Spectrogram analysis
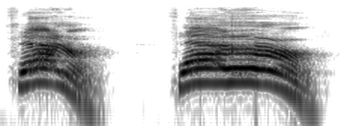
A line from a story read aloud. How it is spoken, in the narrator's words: came screams from inside as members of the Civil Defense Committee stampeded out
